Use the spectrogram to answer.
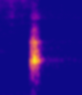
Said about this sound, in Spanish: Eh, tenemos las repisas y nos regalaron, por ejemplo, estos silbatos que están bien chidos. Eh, nos regaló una, una fan y, suena así.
